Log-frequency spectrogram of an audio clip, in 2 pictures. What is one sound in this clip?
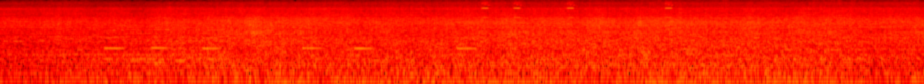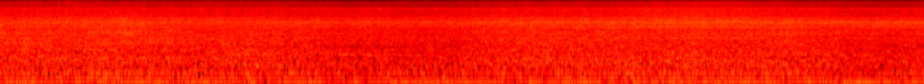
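Jet engines roar steadily as a plane flies.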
